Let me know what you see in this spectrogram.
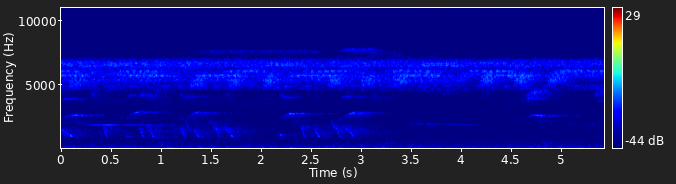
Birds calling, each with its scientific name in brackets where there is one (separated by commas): Thrush-like Wren (Campylorhynchus turdinus), Hauxwell's Thrush (Turdus hauxwelli), Amazonian Motmot (Momotus momota), Black-faced Antthrush (Formicarius analis)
